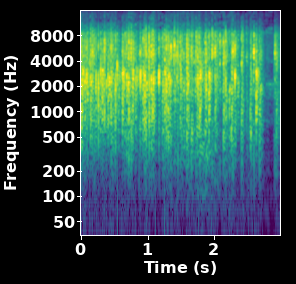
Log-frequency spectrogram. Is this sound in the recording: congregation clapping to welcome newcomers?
yes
